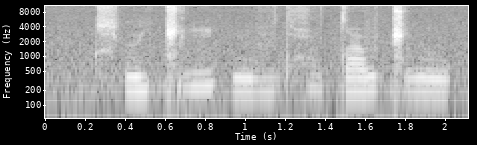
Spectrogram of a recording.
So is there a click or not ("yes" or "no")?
yes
